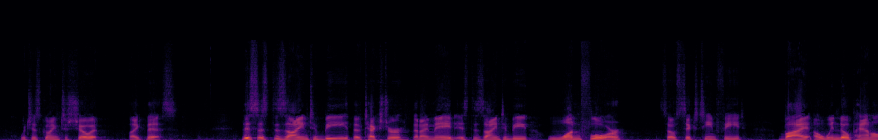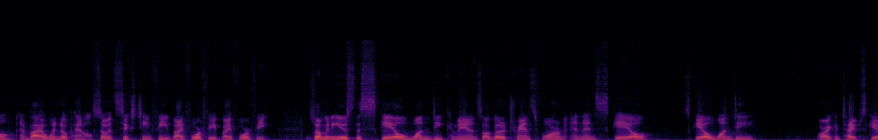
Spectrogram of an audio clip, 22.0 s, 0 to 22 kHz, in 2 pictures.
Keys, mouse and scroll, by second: 0.0 scroll, 2.7 right click, 3.3-4.4 scroll, 16.9 click, 20.9 click.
